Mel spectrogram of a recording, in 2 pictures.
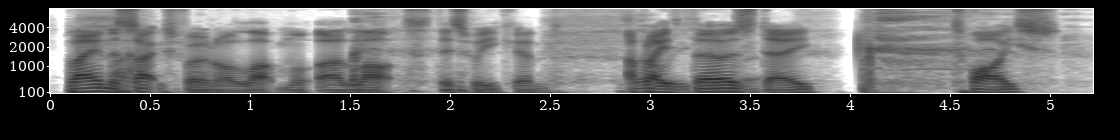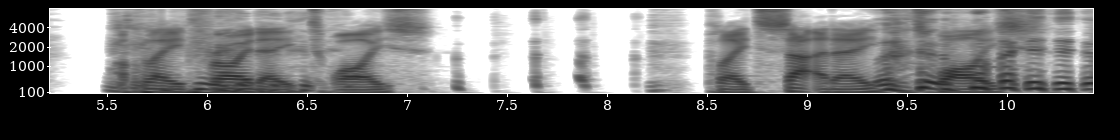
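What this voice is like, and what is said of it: Sick, rough-throated voice. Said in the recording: “I'm pretty ill. You could probably hear it in my voice... my throat's just fucked”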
